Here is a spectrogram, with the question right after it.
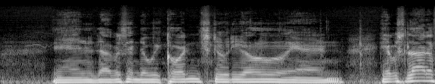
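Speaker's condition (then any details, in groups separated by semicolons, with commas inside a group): Deafness; wears hearing aids; wearing hearing aids; some speech problems, host understands fine, voice does not allow singing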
